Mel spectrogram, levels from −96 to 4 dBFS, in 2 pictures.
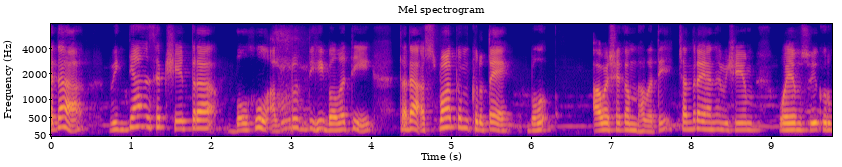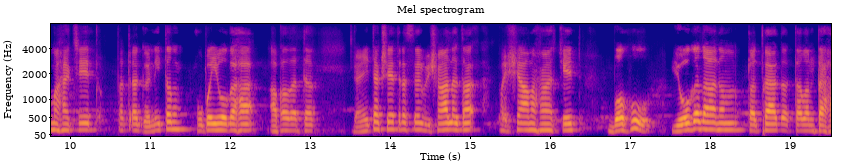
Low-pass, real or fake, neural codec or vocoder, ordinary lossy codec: none; fake; codec, 16 kHz, 2 kbps, X-Codec, HuBERT features, trained on balanced general audio; none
